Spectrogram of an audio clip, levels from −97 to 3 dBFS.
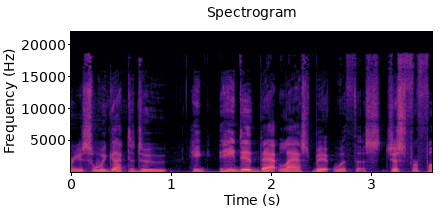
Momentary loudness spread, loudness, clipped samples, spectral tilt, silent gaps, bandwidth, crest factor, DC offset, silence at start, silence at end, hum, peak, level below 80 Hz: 10 LU; -33 LUFS; under 0.1%; -5 dB/octave; none; 19 kHz; 18 dB; under 0.1%; 0 s; 0 s; none; -16 dBFS; -56 dBFS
